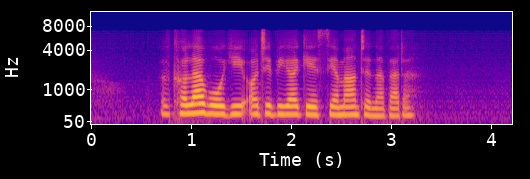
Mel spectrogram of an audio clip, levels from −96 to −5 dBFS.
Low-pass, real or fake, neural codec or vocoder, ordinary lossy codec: 7.2 kHz; fake; codec, 16 kHz, 0.2 kbps, FocalCodec; none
